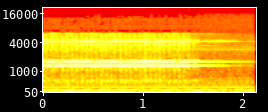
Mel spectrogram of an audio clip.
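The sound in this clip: A telephone rings with a steady, buzzing electronic bell tone. It sounds alone for about a second and a half, then stops.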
